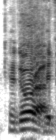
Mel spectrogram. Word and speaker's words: Ghidorah: Ghidorah. Thank you for saying it right.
